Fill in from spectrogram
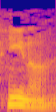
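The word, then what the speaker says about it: hina (ἵνα): It's pronounced hina, and it's translated into the English by the word that.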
